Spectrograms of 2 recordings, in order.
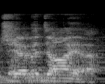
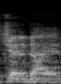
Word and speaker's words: Jedediah: will guess my name Jebediah nope Billy and it's Jedediah there's a d what is it like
